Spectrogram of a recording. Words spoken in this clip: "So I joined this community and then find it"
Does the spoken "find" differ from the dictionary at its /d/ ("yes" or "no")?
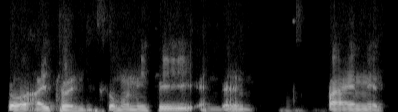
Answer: yes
